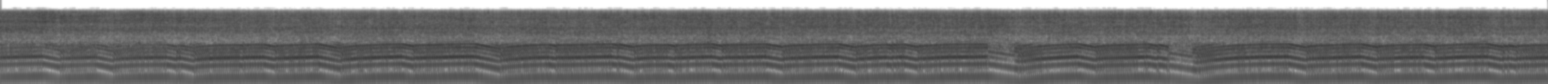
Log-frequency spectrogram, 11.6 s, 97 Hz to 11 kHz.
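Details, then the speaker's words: Echo HC-1500 petrol two-stroke hedge cutter with rebuilt carburettor (no leaks): at high revs the pitch surges up and down about four times a second instead of holding steady; rev limiter suspected, not confirmed. "what is it problem with this when you rev it up high is its mentioned the bets go up and down up and down"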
